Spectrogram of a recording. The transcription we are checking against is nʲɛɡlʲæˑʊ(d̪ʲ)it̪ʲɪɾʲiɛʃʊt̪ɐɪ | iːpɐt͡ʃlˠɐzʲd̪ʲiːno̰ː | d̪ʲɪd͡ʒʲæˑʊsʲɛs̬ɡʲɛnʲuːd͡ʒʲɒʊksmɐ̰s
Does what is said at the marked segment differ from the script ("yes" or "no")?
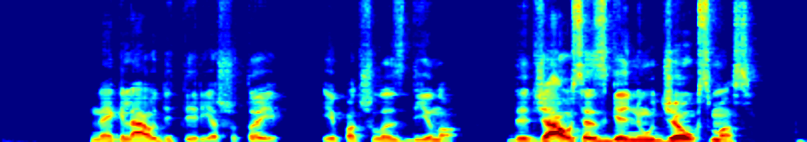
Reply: no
